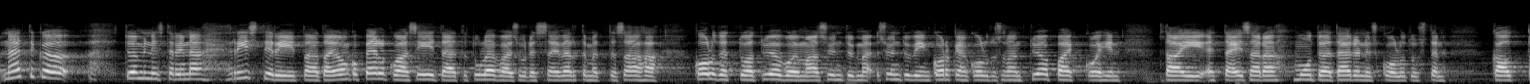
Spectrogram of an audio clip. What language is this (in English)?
Finnish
